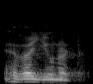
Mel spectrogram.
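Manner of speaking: very slow, word by word, long pauses; slow dictation. Shown as a demonstration. Teacher dictating a definition to students, slow and spaced. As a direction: dictate it so students can write.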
